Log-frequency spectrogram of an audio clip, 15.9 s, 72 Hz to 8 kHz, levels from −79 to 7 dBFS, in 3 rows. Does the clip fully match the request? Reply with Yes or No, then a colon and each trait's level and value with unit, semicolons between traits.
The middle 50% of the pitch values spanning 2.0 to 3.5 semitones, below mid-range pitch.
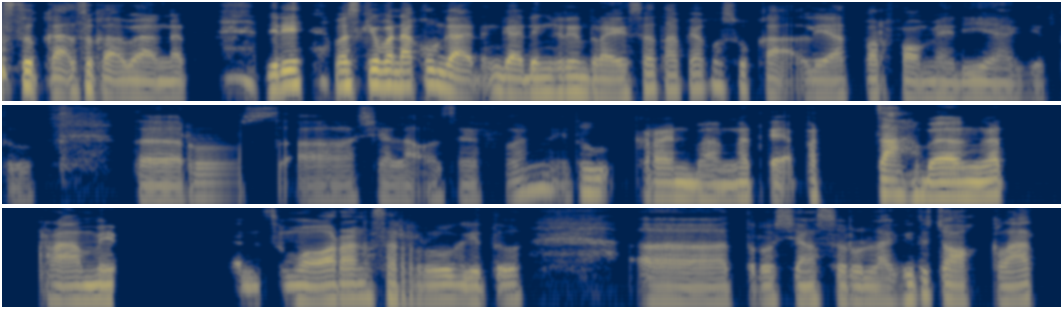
Yes: average, 3.1 semitones; low, 100 Hz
